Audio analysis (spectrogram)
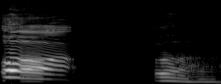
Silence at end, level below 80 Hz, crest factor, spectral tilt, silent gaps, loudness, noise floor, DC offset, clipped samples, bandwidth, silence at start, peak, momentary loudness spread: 0.35 s; -86 dBFS; 18 dB; -3 dB/octave; none; -23 LUFS; -82 dBFS; under 0.1%; under 0.1%; 15 kHz; 0 s; -8 dBFS; 24 LU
